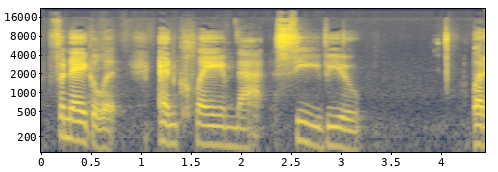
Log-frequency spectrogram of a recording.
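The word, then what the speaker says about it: CVUU: coastal virginia unitarian universalist so they call themselves sea view which is kind of a play on word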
